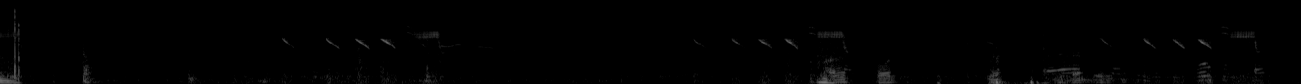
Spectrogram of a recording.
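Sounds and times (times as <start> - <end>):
faint bird chirps: 2.8 - 12.7.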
